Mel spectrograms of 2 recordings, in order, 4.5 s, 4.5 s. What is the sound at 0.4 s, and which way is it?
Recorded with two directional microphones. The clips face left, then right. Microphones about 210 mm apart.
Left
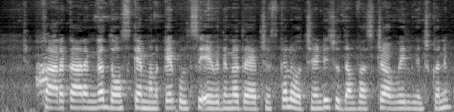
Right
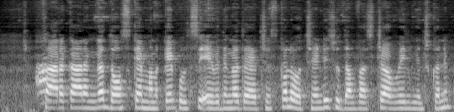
A woman's voice, 15° left (ahead or behind).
